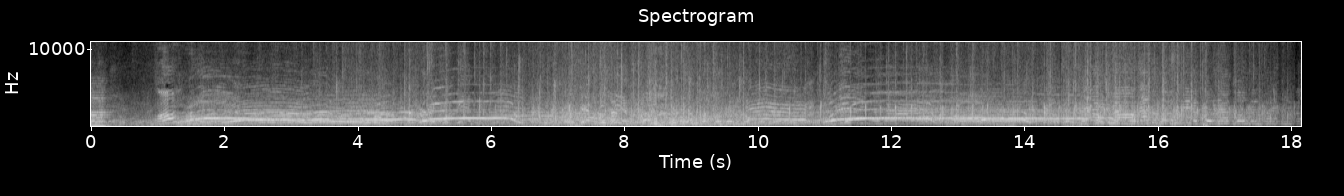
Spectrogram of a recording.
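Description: Young girls sing together in high, clear voices.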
